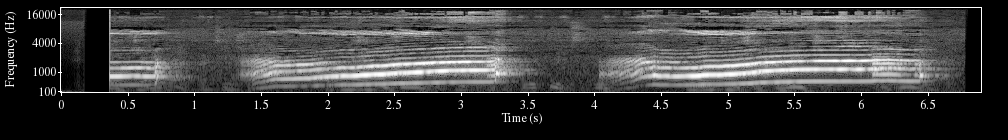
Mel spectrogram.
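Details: Giant domestic cat said to look like a lion gives two long, drawn-out meows, each rising then holding steady for about two seconds, separated by a short pause, with a faint indoor background.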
